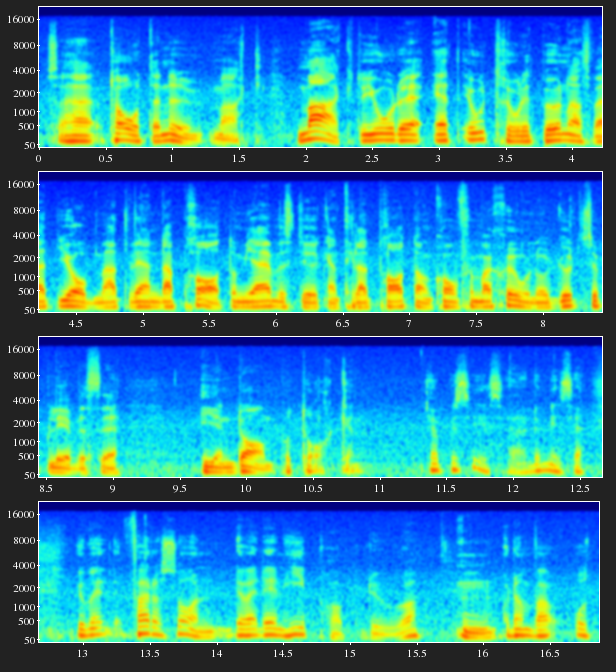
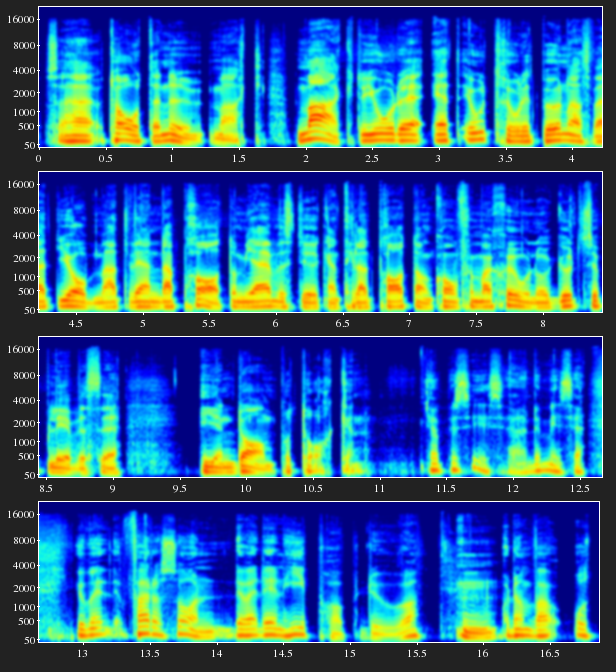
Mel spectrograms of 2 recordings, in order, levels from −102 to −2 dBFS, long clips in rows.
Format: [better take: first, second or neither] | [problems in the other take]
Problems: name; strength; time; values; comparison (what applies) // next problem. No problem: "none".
second | hiss; faint; throughout; 25 dB below the speech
